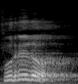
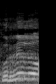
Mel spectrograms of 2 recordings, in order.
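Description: First: పుర్రిలో repeated with emphasis; stressed repeat. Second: Said in the usual way. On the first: Shown as a demonstration. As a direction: lean on పుర్రిలో as you repeat it.

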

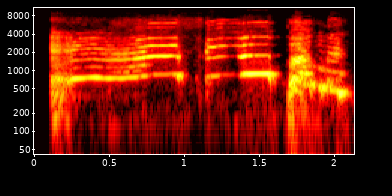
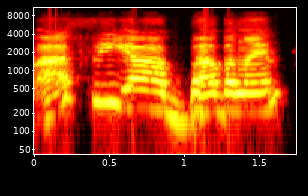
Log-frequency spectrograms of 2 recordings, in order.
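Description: First: Far higher squealing shout; hyped falsetto cheer; excited squeal. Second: Upbeat, a bit slow and bright; warm-up before the big repeat; lively. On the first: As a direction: scream it with delight at the fans. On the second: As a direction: say it cheerfully first. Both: Real, not acted. Repeats line much higher.

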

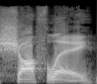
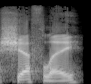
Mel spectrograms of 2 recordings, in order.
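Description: First: "Schauffele" said slowly as SHOW-flay, the right way; careful "Schauffele" with the first vowel like "ow"; correct pronunciation. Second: "Scheffele" with the first vowel like "chef", slowed down; mocking "Scheffele" pronounced like "chef"; wrong pronunciation. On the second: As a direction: set "Scheffele" against the right way, stressing the "chef" sound. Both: Shown as a demonstration. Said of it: "is Schauffele, not Scheffele".

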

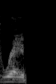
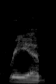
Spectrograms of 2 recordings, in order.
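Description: First: "Ray" as one syllable; correct name pronunciation. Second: "Rhea" in two syllables; mistaken name pronunciation. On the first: Co-host explaining the actress's name, "Ray" as one syllable. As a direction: say "Ray" to rhyme with "day". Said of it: "Her name is pronounced Ray". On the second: Co-host recalling the old mistake, "Rhea" as REE-uh. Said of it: "I used to think it was". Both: Shown as a demonstration.

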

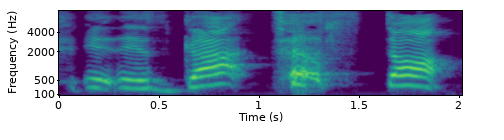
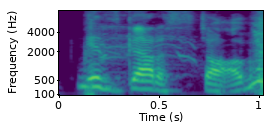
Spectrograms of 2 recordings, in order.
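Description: First: Every word of "It has got to stop" slow, louder and stressed; emphatic repeat. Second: Said in the usual way. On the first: Real, not acted. Scolding women crying over men, emphatic slow repeat.

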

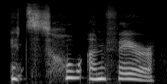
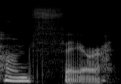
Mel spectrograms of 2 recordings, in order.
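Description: First: High, slow, drawn-out complaint; daughter's wailed protest at injustice; anguished protest. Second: Softer, falling, weary repeat; subdued, defeated repetition; resigned echo. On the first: Acted. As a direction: stretch SO in a high upset voice. Daughter protests father's situation. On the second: A narrator's reading. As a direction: echo UNFAIR quietly, giving in. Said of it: "he repeated".

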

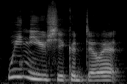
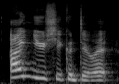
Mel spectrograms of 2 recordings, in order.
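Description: First: We leaned on at the start; stress on We. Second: I hit higher and louder; stress on I. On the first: Hosts claiming shared faith in skater, stress on We. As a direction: put the weight on "We", then run on evenly. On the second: Hosts defending the skater, stress on I. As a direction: lean hard on "I", louder than the rest. Corrects I to we, for emphasis. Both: Real, not acted.

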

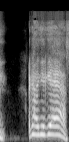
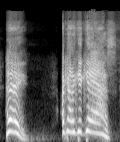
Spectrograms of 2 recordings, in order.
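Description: First: High pitched call over distance; replaying the yell, a mild mock call; retold call. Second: Mock yell to a far-off lady; retold yell. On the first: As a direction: call out to be heard far off. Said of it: "No, I said". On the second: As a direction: shout it over to someone far away. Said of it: "You yelled at her?".

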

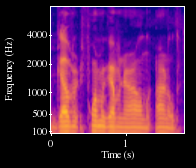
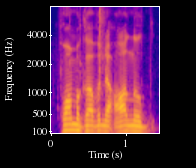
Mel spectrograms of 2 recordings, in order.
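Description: First: Said in the usual way. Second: Mock Austrian accent on the title; Austrian-accented politician impression; Arnold's Austrian accent. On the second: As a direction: say it with dropped Austrian Rs. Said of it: "You sounded like you were Arnold".

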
